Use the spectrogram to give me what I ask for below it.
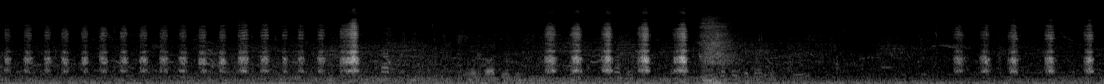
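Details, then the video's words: Egyptian goose giving rapid runs of harsh, nasal honking notes, about three per second, with pauses between bursts and a few louder accents; faint background hiss throughout. "GANSO CANTANDO, Som de Ganso | Ganso do Egito"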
